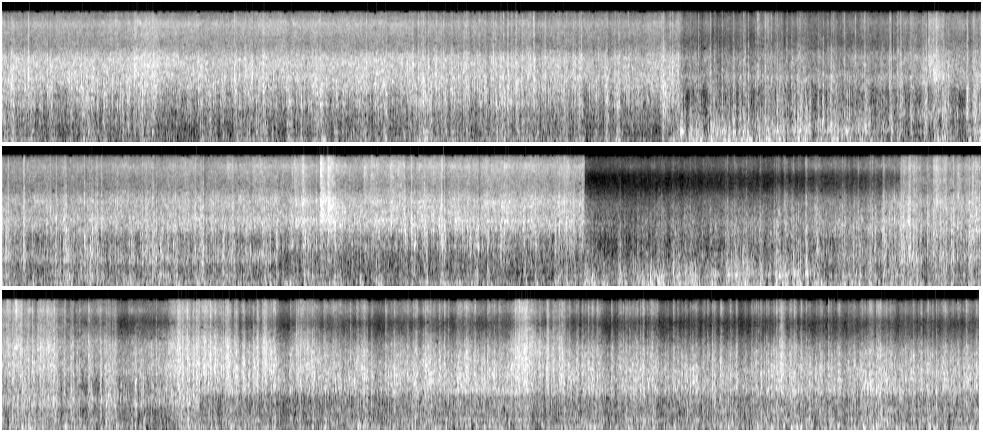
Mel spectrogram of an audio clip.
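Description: Train running at speed, heard from on board: a loud, steady rumble and rattle of wheels on rails with rushing air. The tone shifts to a heavier low rumble about seven seconds in, and the high hiss drops away around sixteen seconds.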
